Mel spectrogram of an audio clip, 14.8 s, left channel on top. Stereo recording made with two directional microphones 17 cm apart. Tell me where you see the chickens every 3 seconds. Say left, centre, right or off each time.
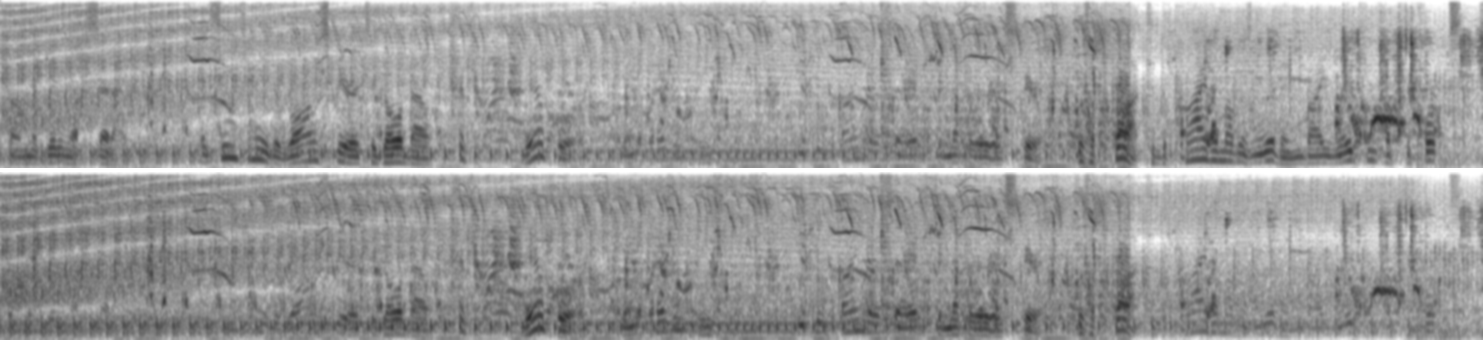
right, right, right, centre, left.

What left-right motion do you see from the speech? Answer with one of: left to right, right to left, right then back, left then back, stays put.
right then back.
